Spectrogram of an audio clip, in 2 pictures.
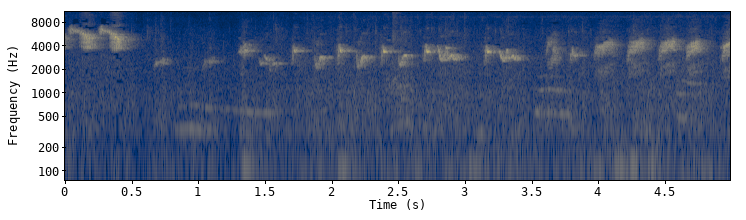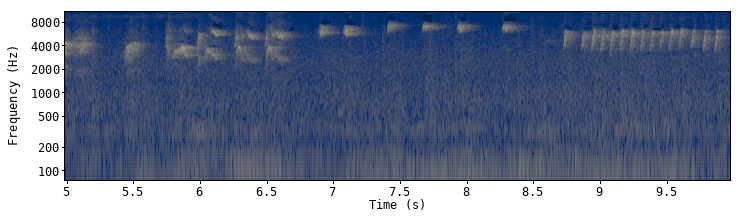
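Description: Horsfield's bush lark (branjangan) singing a fast, varied song rich in mimicked phrases: strings of short, rapidly repeated down-slurred chirps, ending near the end in a rapid, even trill.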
